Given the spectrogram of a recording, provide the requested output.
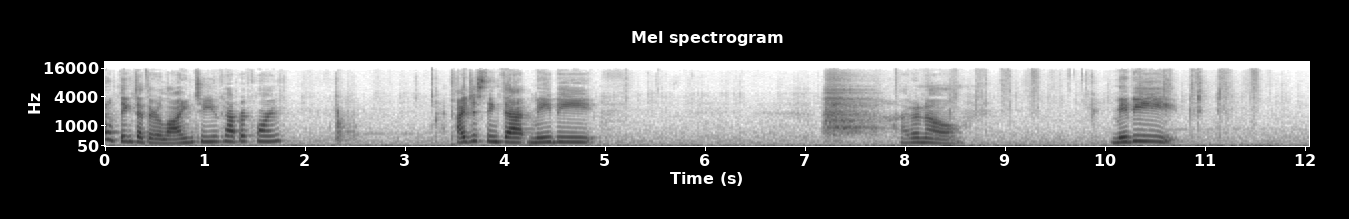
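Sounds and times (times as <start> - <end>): person breathing in: 6.6 - 8.0.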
